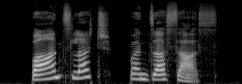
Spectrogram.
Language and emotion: Kashmiri, neutral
